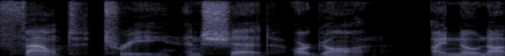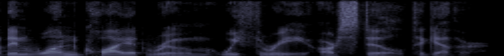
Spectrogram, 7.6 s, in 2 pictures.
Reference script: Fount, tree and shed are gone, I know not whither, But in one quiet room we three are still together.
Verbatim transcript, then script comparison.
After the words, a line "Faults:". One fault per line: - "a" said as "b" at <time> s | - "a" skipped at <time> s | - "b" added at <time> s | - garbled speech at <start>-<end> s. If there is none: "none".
Fount, tree and shed are gone, I know not in one quiet room we three are still together.
Faults:
- "whither But" skipped at 3.9 s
